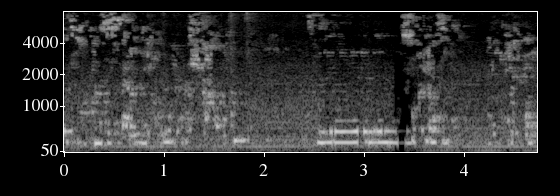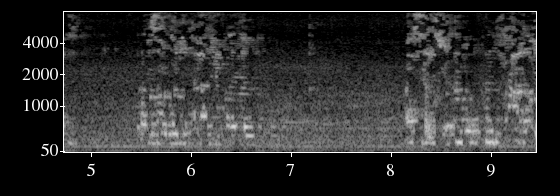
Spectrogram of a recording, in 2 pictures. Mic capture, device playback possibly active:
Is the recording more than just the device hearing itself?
No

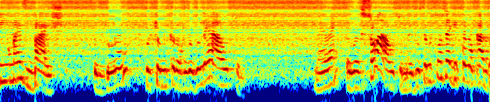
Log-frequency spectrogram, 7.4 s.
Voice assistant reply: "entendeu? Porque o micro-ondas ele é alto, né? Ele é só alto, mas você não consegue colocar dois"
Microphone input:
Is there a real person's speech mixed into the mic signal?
No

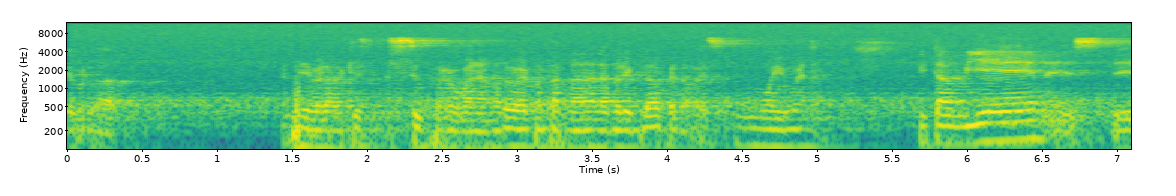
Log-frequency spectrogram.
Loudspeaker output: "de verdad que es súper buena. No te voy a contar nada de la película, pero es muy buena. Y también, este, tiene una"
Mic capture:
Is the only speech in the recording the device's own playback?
Yes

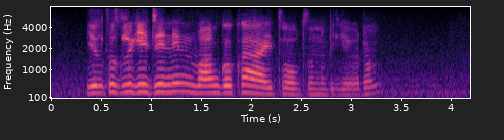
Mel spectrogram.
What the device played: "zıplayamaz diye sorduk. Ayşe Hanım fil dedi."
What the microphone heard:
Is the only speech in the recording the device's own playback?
No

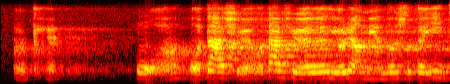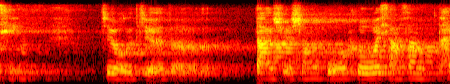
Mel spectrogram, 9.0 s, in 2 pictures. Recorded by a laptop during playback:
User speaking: No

